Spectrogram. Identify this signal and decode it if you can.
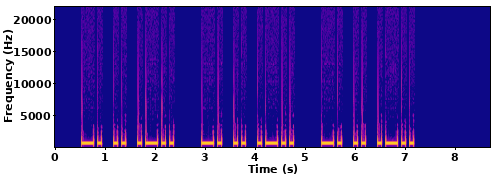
Morse code, heard as a keyed tone, about 15 wpm, 700 Hz. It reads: NIL NIL NIL
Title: Abbreviations Repeated 3x - 15wpm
